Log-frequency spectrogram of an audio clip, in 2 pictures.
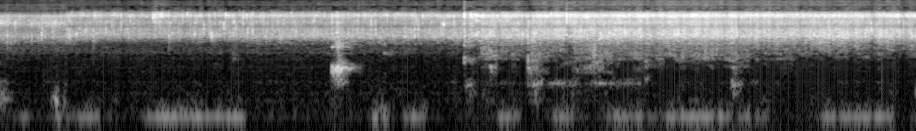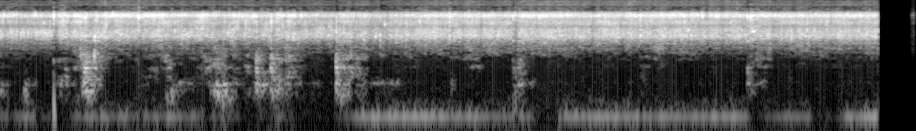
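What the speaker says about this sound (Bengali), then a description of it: "পেঁয়াজটা লাল করে ভেজে নেব। আর পেঁয়াজের মধ্যে দিয়ে দেবো সামান্য পরিমাণ একটু চিনি" Onions fry with a little sugar in a pan, giving a steady, loud, close hiss of sizzling oil with occasional soft stirring scrapes and no voices, ending abruptly.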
